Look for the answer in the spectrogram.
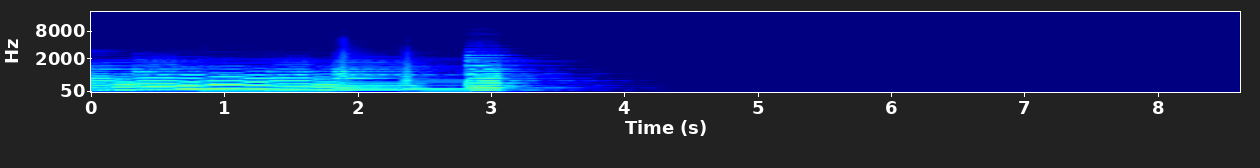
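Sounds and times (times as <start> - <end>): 
tuba playing: 0.2 - 3.4.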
